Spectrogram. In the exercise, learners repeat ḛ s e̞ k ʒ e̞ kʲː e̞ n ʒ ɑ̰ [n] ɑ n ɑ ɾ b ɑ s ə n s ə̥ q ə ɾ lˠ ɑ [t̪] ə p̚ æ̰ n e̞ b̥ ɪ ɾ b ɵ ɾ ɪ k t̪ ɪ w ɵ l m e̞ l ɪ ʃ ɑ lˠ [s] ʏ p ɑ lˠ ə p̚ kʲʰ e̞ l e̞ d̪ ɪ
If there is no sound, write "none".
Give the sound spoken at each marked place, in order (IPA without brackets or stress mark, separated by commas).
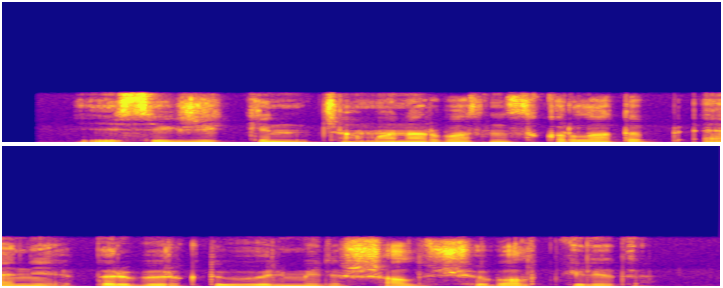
m, t̪, ʃ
